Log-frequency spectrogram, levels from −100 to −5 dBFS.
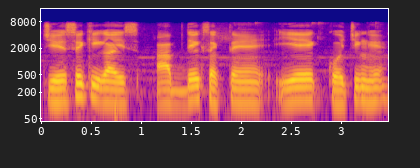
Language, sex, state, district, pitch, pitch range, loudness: Hindi, male, Madhya Pradesh, Bhopal, 120 Hz, 115-130 Hz, -17 LUFS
